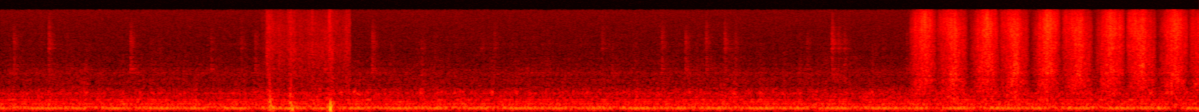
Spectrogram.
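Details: A steady low mechanical hum fills the room, broken by a few brief rustles and a run of rhythmic scratching bursts near the end, with no animal calls.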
